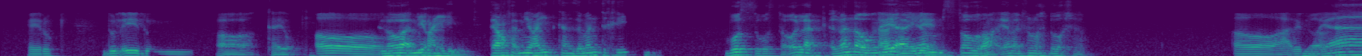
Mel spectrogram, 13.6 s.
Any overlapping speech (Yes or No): Yes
